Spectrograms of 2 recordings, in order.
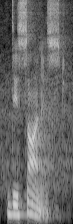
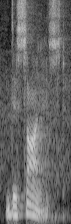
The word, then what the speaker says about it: dishonest: not this hottest now the H is silent and that's why we only say dishonest dishonest disagree disagree rebuild rebuild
